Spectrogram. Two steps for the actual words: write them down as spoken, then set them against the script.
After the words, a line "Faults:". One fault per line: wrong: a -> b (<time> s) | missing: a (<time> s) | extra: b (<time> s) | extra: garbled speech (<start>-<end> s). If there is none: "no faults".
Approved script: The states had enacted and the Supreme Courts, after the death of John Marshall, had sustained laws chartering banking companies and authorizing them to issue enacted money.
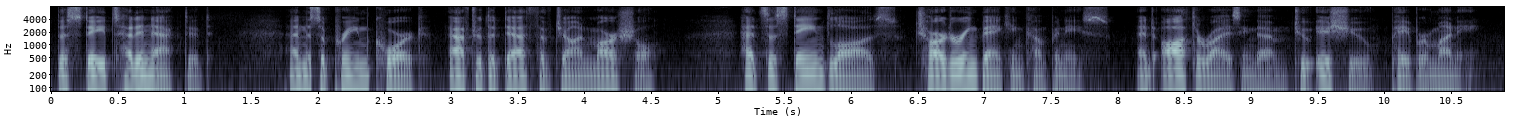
The states had enacted and the Supreme Court, after the death of John Marshall, had sustained laws chartering banking companies and authorizing them to issue paper money.
Faults:
wrong: Courts -> Court (2.4 s)
wrong: enacted -> paper (10.0 s)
